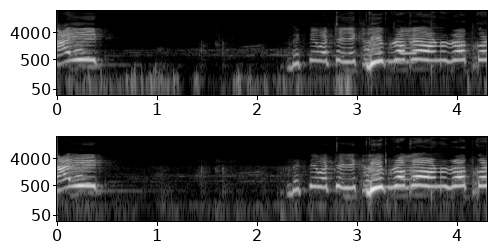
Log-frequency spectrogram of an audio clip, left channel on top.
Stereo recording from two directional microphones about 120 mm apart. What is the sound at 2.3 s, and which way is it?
Speech, 25° left (ahead or behind).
